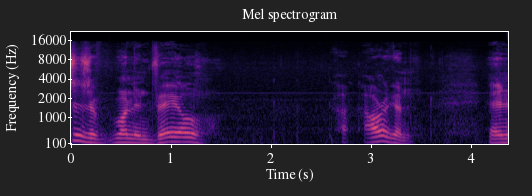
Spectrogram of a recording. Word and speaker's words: Oregon: them and it told the story of the Oregon Trail there's another little quirk else New Englanders get chided for our English I've always called it Oregon but it's Oregon it's like it's GU and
